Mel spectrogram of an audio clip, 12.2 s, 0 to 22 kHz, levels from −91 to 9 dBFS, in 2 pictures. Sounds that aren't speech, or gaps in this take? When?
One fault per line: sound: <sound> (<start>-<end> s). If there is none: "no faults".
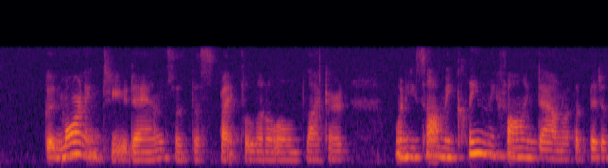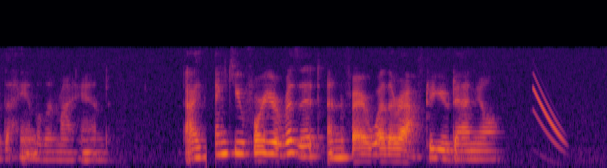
sound: dropout (8.1-8.2 s)
sound: chirp (11.4-11.8 s)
